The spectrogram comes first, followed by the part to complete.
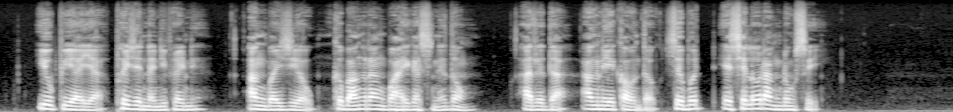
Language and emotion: Bodo, sad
